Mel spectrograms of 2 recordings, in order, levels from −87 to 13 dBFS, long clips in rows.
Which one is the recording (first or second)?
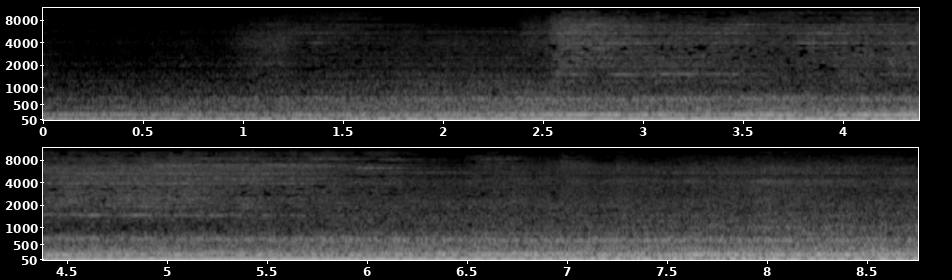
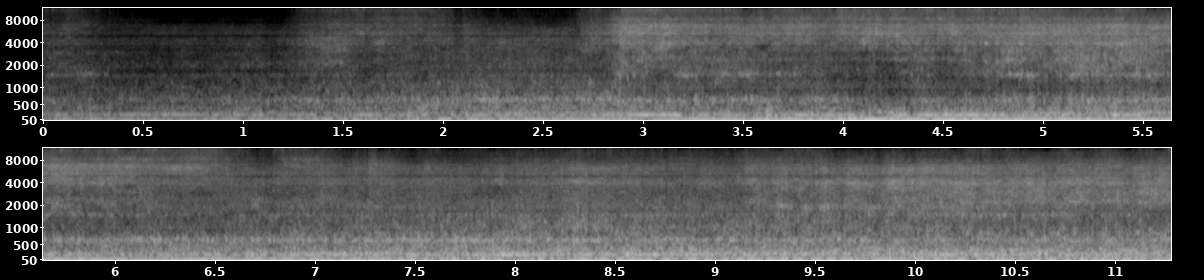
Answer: first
